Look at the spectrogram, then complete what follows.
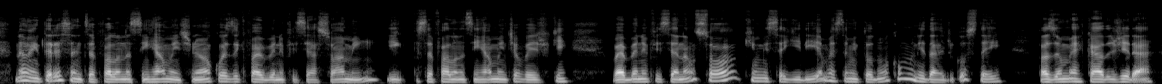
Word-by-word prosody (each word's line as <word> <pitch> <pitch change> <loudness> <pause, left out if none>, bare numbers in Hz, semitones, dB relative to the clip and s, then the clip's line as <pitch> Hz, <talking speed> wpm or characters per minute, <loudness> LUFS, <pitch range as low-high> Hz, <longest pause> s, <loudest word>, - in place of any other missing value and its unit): Não, 185 - +2
é 150 - +2
interessante 140 - +1
você 115 - 0
falando 115 +1 +3
assim 115 0 -3
realmente, 120 -2 0
não 110 - +2
é - - +3
uma 130 - -1
coisa 130 -1 -2
que - - -22
vai 115 - +3
beneficiar 110 0 -3
só 110 - -5
a 115 - -1
mim 120 - 0
e 225 -1 -4
você 125 -3 -3
falando 115 -1 +1
assim 115 +1 -4
realmente 115 +2 0
eu 135 - -2
vejo 110 -1 -2
que 135 0 -4 0.4
vai 110 - +9
beneficiar 125 0 0
não 120 - 0
só 200 - +1
quem 175 - -5
me 145 - -2
seguiria, 120 -2 -2
mas 165 -4 -3
também 130 -3 -1
toda 115 +1 -2
uma 155 +6 -3
comunidade, 140 - -1
gostei, 135 - -4 0.3
fazer 120 0 +3
o - - +3
mercado 125 -3 +3
girar. 130 +2 +2
120 Hz, 215 wpm, -22 LUFS, 115-135 Hz, 0.4 s, vai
